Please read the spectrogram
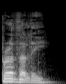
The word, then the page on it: brotherly: British English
